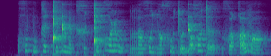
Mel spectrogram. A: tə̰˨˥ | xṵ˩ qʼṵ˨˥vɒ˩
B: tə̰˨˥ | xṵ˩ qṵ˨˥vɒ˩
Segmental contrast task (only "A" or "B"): B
